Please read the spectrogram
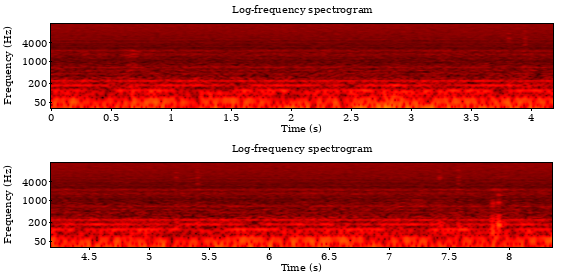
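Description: Steady low hum with a faint hiss: background noise with no distinct sound event.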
